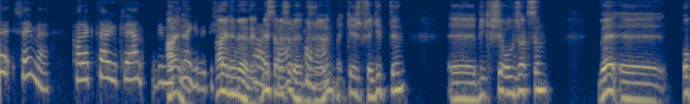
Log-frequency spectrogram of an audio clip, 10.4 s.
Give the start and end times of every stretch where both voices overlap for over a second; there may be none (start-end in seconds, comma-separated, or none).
2.5-5.0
